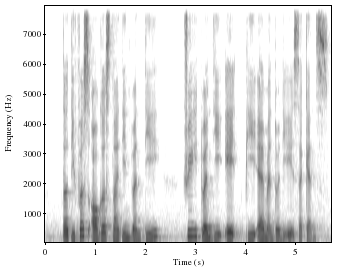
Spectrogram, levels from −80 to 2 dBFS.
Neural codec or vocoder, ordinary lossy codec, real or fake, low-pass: none; none; real; none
